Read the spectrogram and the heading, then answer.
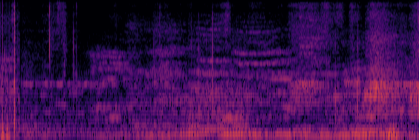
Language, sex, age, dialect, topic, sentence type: Chhattisgarhi, female, 18-24, Western/Budati/Khatahi, agriculture, question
